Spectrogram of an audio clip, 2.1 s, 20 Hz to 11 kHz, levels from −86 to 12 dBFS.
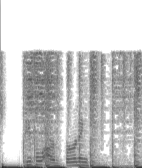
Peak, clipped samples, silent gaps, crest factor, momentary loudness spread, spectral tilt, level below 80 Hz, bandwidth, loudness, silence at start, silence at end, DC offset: -2 dBFS; under 0.1%; none; 12 dB; 6 LU; -4 dB/octave; -14 dBFS; 8 kHz; -17 LUFS; 0 s; 0 s; under 0.1%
